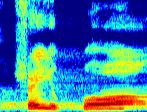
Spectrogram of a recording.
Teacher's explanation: To-nya itu tebal, syaiton, jangan jadi syaiton.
